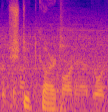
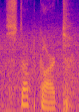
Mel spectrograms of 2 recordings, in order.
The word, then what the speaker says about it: Stuttgart: And so apparently there's a Stoutgart in uh in Arkansas and I imagine it's probably not pronounced Stuttgart. probably pronounced Stutgart, but nevertheless, it's the first time I've ever seen an airplane come from that particular airport.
